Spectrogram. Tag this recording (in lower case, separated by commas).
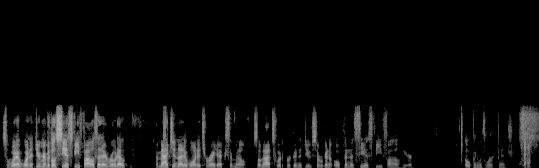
speech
